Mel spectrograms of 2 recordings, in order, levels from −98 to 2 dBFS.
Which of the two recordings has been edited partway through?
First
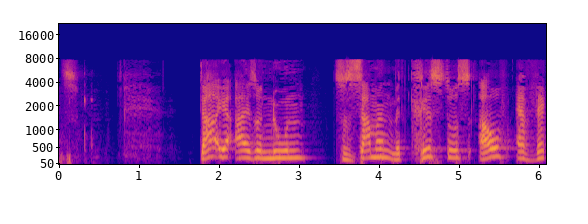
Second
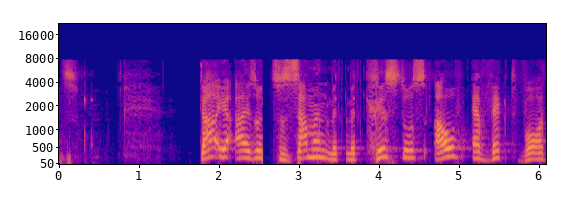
second; 2 cuts; at 2.5 s, 3.6 s

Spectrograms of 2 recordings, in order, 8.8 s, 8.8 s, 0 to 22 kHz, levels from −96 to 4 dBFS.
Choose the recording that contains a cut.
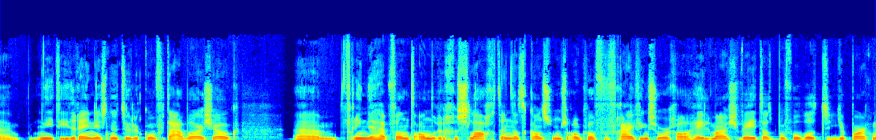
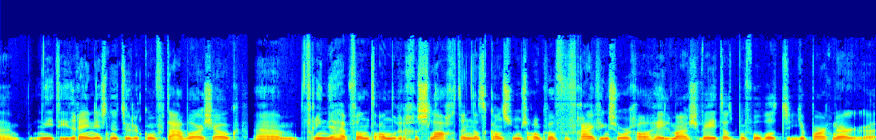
second; 1 cut; at 2.5 s

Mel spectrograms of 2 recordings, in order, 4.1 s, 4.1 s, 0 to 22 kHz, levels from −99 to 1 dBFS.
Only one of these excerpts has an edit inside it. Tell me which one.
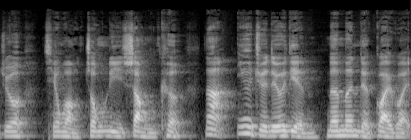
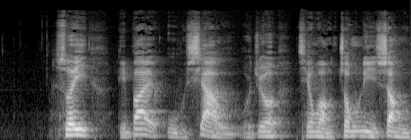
first; 1 cut; at 2.0 s

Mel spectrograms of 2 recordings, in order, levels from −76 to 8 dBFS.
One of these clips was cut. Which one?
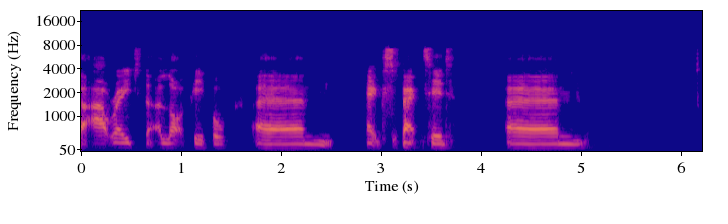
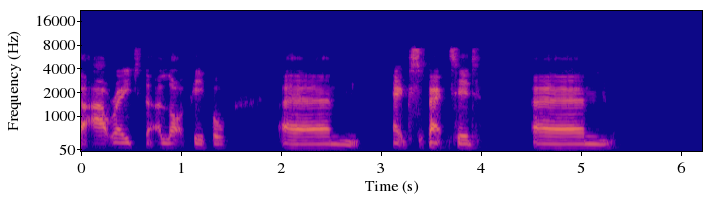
first; 1 cut; at 1.6 s

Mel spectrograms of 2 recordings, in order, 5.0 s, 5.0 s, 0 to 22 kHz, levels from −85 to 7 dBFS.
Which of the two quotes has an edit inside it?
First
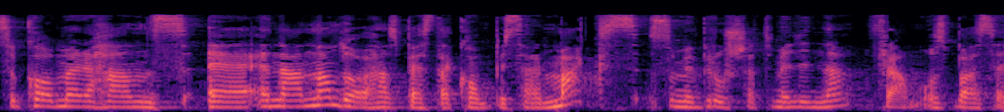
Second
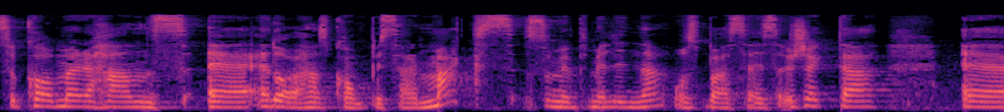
second; 4 cuts; at 1.4 s, 1.7 s, 2.9 s, 3.4 s

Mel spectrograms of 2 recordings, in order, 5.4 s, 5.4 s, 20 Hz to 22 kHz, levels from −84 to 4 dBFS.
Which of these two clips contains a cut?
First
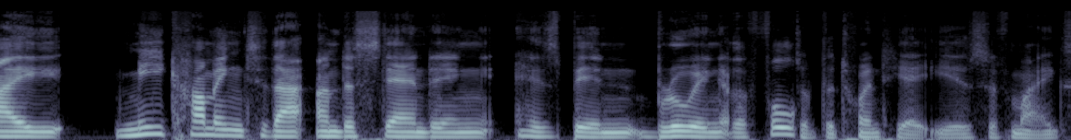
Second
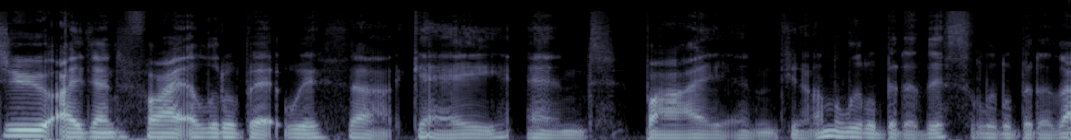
first; 2 cuts; at 3.6 s, 4.0 s

